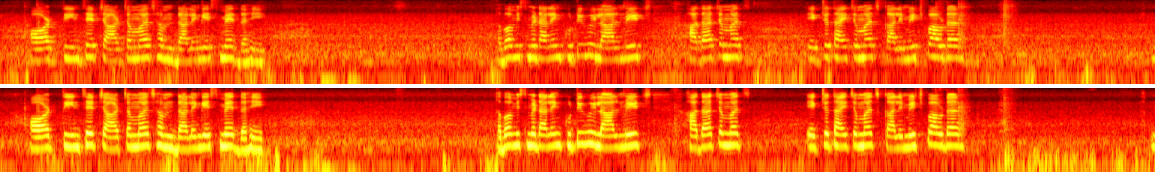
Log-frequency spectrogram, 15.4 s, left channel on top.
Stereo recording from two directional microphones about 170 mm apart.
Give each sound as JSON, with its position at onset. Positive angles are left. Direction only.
{"t": 0.3, "sound": "a woman's voice", "side_deg": -60}
{"t": 6.6, "sound": "a woman's voice", "side_deg": -60}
